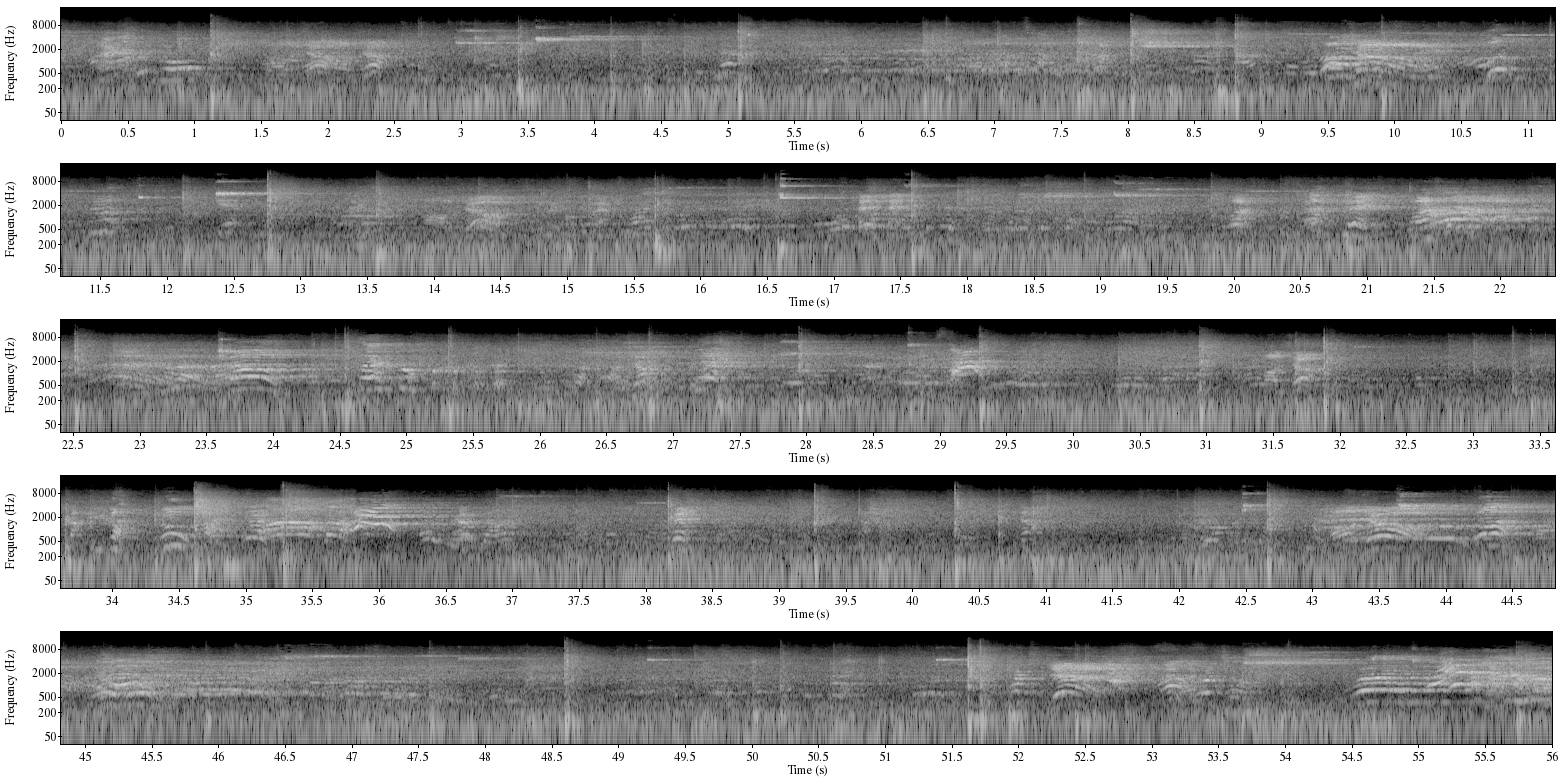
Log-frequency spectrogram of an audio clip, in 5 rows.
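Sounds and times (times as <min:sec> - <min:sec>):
players calling and chatter: 0:00.0 - 0:56.0.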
